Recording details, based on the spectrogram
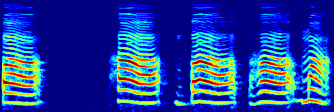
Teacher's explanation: ओठ के द्वारा। हम बोलते हैं तो हमारी ओठ टकराती है ना एक दूसरे से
